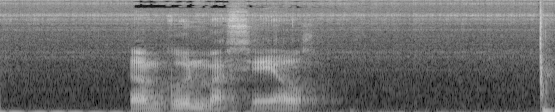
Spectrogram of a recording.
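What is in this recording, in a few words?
"masel", slang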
